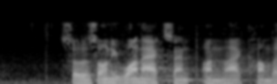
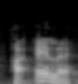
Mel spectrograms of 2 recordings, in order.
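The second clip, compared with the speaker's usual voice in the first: Ha'ele with E stressed, louder, then falling; stress on second-last syllable; 3 semitones higher, 6 dB louder than usual. Shown as a demonstration. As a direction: hit the middle E in Ha'ele. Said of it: "accent is on the second last syllable".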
